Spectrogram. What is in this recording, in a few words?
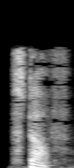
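"stuff", American English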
